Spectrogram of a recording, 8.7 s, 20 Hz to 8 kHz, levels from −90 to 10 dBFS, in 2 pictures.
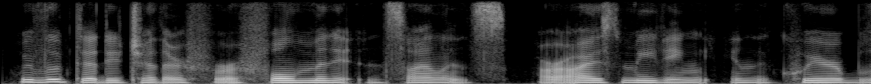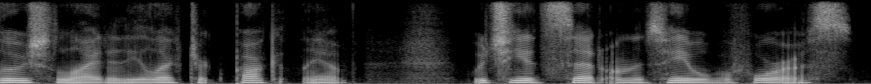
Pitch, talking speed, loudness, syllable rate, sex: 170 Hz, 220 wpm, -20 LUFS, 6.0 syllables/s, female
